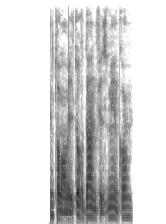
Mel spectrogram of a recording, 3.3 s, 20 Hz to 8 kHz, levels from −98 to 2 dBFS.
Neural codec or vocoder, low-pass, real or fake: none; 7.2 kHz; real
